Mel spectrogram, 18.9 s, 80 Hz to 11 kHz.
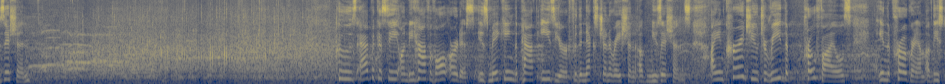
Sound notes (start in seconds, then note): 8.9 applause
